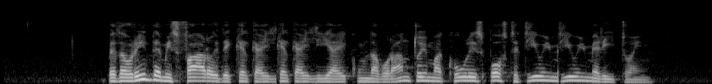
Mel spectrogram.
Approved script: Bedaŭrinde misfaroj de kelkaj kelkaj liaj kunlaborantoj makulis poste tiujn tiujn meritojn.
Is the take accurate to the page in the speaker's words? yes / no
yes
